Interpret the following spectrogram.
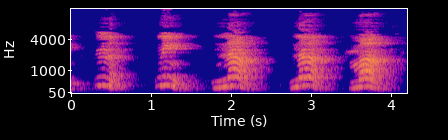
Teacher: ये 5 अक्षर का आवाज नाक से आते हैं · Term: अनुनासिक व्यंजन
